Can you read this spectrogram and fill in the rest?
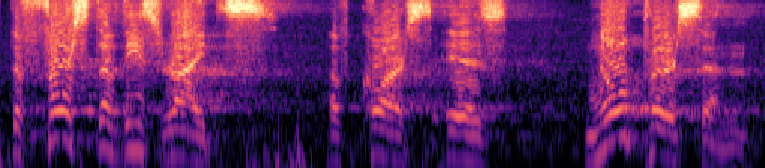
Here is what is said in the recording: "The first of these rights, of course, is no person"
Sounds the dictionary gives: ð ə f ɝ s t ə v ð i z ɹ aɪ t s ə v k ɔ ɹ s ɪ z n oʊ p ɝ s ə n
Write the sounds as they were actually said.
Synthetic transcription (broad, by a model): ð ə f ɝ s t ə v ð i z ɹ aɪ t s ə v k ɔ ɹ s ɪ z n oʊ p ɝ s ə n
